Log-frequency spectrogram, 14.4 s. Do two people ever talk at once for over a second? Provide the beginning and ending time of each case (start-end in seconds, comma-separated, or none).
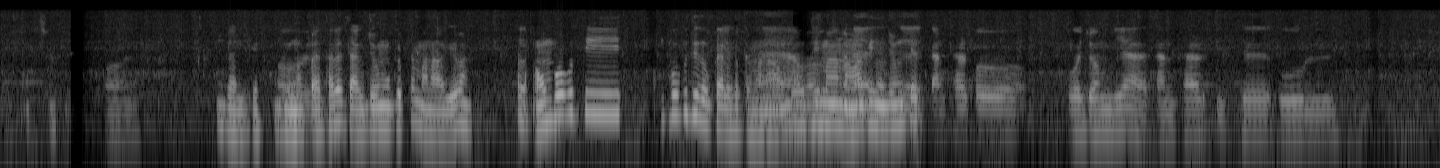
7.5-9.2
